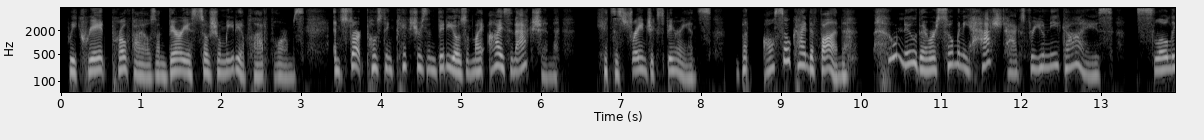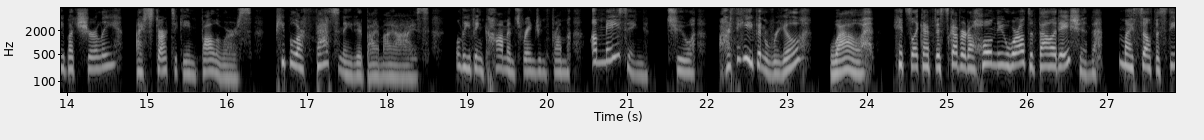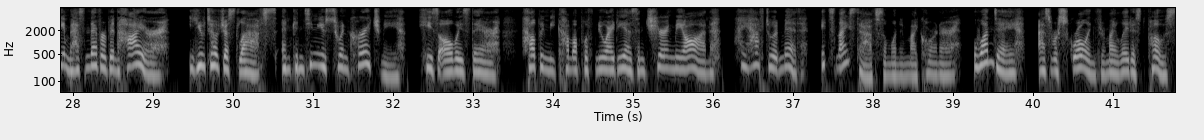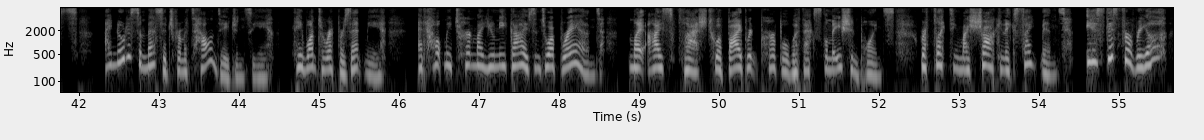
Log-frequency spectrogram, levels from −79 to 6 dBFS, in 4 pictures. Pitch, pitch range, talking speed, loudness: 205 Hz, 170-240 Hz, 180 wpm, -29 LUFS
